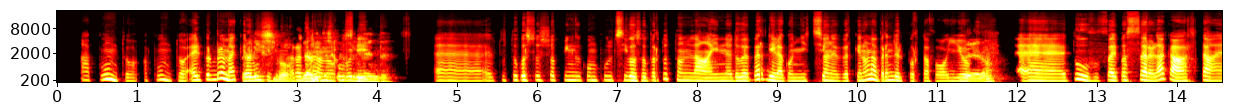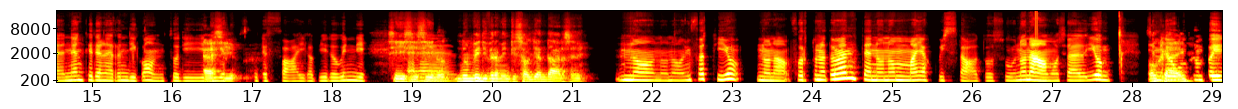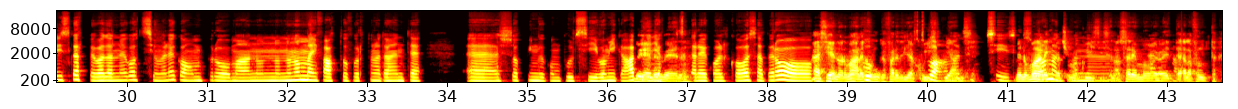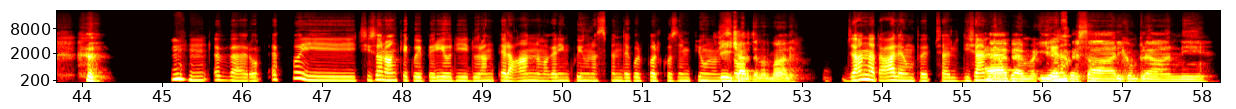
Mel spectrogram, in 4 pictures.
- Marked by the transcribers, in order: "Stranissimo" said as "ranissimo"; other noise; "cioè" said as "ceh"; tsk; chuckle; other background noise; "cioè" said as "ceh"; laughing while speaking: "periodo"
- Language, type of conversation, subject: Italian, unstructured, Qual è una spesa che ti rende davvero felice?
